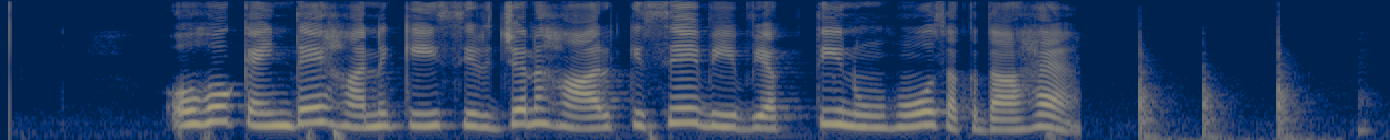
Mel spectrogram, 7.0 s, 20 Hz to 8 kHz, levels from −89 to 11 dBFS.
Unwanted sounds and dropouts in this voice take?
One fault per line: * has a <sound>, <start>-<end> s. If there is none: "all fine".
* has a thud, 5.7-6.7 s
